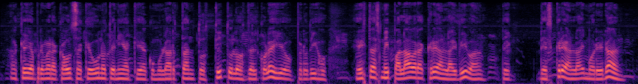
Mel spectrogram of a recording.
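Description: A man's voice: on the high side, darkish tone. A man preaching a sermon in earnest tones, often putting rhetorical questions to his listeners.

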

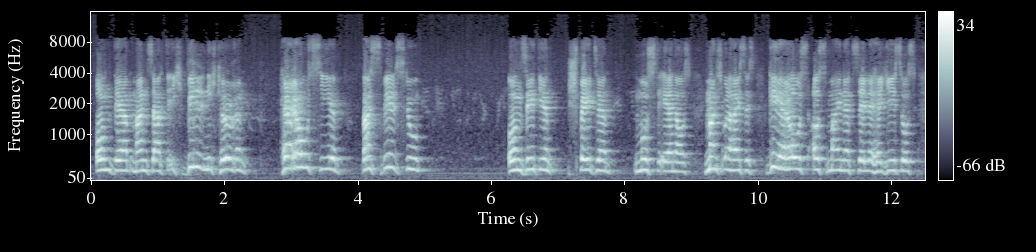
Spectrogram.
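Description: A man's voice: very high-pitched, steady tone, slow pace, fairly bright tone. A man preaching a sermon, telling stories with quoted dialogue and fervently urging his congregation. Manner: fervent, repeated exhortations to the congregation.

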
